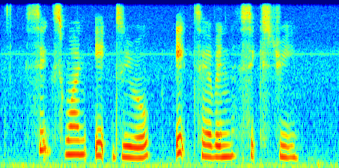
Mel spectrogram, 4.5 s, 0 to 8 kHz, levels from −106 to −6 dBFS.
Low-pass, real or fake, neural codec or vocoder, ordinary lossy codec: 7.2 kHz; real; none; none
